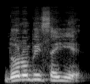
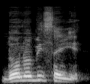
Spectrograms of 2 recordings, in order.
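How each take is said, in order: Both takes have the same delivery.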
